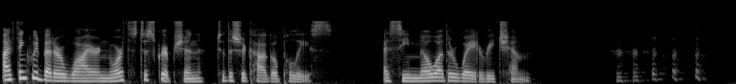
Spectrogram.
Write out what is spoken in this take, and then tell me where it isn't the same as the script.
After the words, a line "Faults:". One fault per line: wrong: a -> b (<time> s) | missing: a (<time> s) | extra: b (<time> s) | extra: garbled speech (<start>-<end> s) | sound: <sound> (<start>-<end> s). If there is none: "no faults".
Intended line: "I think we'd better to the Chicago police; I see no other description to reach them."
"I think we'd better wire North's description to the Chicago police; I see no other way to reach him."
Faults:
extra: wire North's description (0.7 s)
wrong: description -> way (4.6 s)
wrong: them -> him (5.1 s)
sound: laugh (6.1-7.1 s)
